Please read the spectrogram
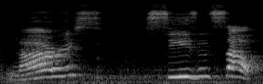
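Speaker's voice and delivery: Lawry's stretched out, seasoned salt drawn slow; announcing each word; slow careful naming. Shown as a demonstration. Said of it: "I might not be saying it right".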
